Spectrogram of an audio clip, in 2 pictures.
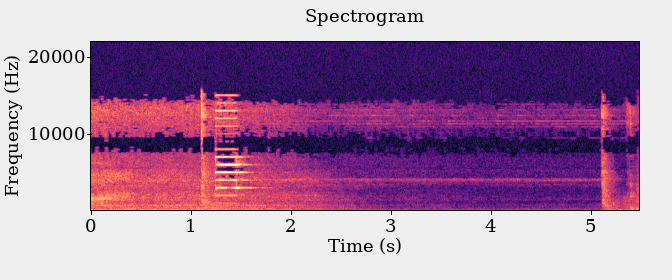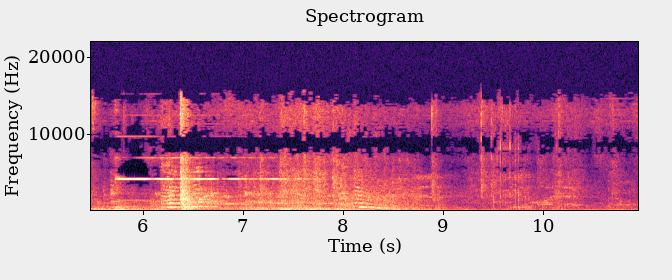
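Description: Otis hydraulic elevator coming to a stop: the car's low running rumble fades away, a short chime sounds about a second in, and about five seconds in the doors slide open with a sudden rise in sound.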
